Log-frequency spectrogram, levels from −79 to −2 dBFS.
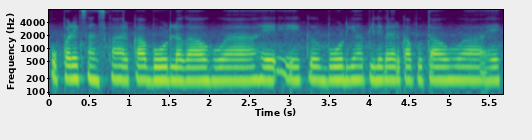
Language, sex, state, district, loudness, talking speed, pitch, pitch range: Hindi, female, Chhattisgarh, Balrampur, -15 LUFS, 170 wpm, 190 Hz, 190-195 Hz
